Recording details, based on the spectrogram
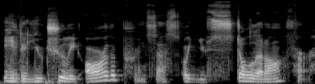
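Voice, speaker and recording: A man's voice: mid-range voice, brisk, creaky, darkish tone. A man playing a haughty, teasing young crown prince in a romantic fantasy audio roleplay, suspicious yet intrigued, with a smug manner. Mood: surprised, probing. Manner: teasing, smug, chuckling and sighing between phrases.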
